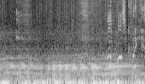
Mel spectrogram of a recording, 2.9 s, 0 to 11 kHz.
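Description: A BMW M140i with a Motech tune accelerates hard at full throttle, its engine note loud and steady with a rising pitch throughout, and a voice speaking over it.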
